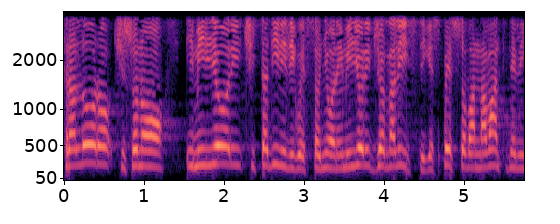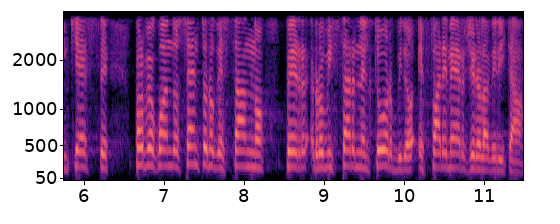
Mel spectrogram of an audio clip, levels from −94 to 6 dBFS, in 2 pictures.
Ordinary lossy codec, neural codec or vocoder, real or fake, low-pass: none; none; real; 3.6 kHz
